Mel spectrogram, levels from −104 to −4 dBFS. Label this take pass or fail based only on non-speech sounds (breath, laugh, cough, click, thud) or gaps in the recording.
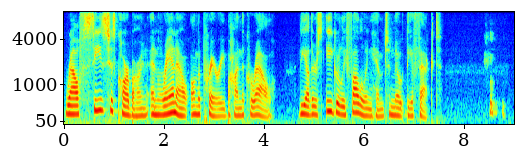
fail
